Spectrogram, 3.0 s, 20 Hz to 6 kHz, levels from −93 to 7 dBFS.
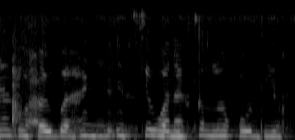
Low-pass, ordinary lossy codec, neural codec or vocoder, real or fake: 5.4 kHz; none; none; real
